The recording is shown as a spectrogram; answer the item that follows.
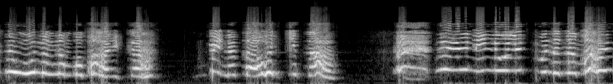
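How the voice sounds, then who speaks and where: An actress playing a young wife in a radio drama who confronts her unfaithful husband, shouting through tears. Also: very high voice, measured pace, exaggerated voice. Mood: tearful fury. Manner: tearful shouting in anger. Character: wronged young wife, long-suffering. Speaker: older sister.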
